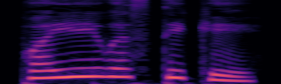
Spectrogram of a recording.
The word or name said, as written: ಪೈಯಿವಸ್ತಿಕೆ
